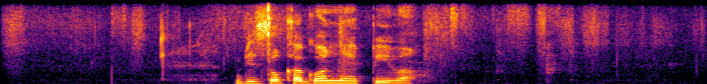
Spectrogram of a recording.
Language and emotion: Russian, neutral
